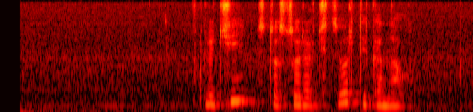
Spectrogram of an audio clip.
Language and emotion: Russian, neutral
